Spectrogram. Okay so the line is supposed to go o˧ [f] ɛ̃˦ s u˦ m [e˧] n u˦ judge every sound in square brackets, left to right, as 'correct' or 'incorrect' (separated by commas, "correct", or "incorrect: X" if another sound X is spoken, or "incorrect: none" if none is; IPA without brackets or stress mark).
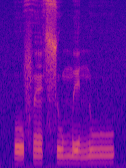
correct, incorrect: e˦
